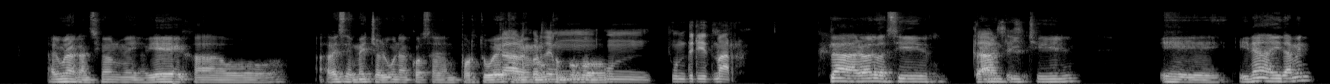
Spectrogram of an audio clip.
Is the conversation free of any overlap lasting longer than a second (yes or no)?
no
